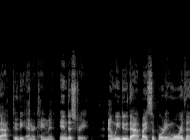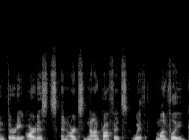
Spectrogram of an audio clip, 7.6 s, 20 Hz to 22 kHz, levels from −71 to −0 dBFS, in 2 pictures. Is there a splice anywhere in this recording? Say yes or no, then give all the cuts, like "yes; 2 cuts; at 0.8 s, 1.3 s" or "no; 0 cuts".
no; 0 cuts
